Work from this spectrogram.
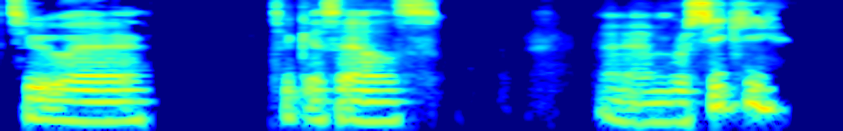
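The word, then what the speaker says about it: Rosický: Um Rosiki Rosichki I guess is the correct pronunciation for Look at me with my Slavic accent here.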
